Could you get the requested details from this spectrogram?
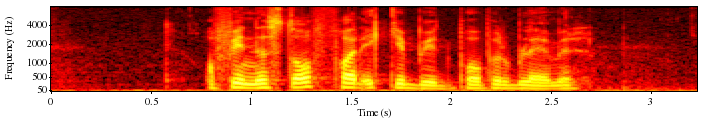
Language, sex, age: Norwegian, male, 21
